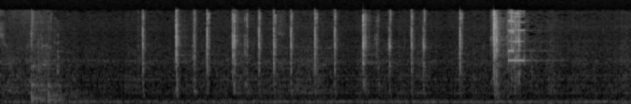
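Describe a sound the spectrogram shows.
Keypad buttons beep and click in quick succession.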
